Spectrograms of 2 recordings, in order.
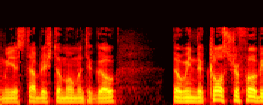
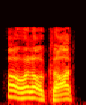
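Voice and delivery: raised, awkward hello; startled forced greeting; 10 semitones higher, 7 dB louder than usual. A narrator's reading. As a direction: greet him caught off guard. Caught at door, forced greeting.

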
